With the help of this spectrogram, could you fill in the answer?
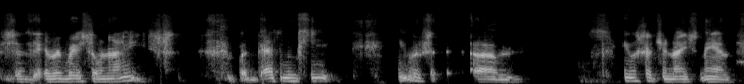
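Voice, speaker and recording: A man speaks at a medium pitch with an American accent. His tone is bright and sharp. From Montana. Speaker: interviewee. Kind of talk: interview. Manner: halting.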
